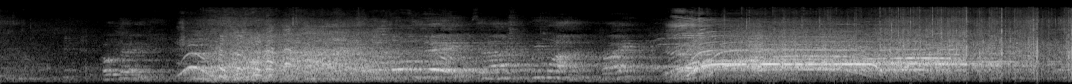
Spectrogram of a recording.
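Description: A large crowd chants and shouts loudly in an echoing hall.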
